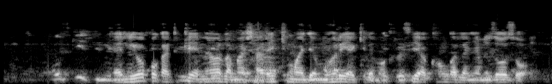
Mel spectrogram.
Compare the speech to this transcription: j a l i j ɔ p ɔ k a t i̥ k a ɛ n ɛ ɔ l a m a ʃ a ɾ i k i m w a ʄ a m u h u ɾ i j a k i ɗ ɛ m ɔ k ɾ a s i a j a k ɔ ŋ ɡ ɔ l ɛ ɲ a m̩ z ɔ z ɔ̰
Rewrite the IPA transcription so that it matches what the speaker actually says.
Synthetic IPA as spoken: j a l i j ɔ p ɔ k a t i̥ k a ɛ n ɛ ɔ l a m a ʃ a ɾ i k i m w a ʄ a m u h u ɾ i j a k i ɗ ɛ m ɔ k ɾ a s i a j a k ɔ ŋ ɡ ɔ l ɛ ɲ a m̩ z ɔ z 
